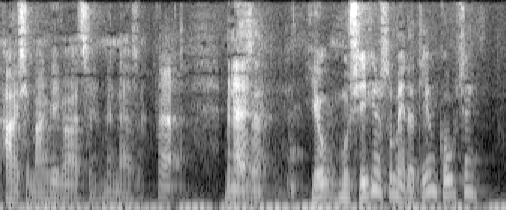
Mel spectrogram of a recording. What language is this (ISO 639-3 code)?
dan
